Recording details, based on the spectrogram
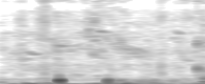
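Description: A pony ridden by a cowboy at a gallop on the track at Parque Guarani: a few quick, soft hoof clops, brief and fairly faint.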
